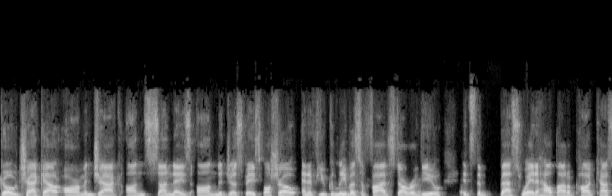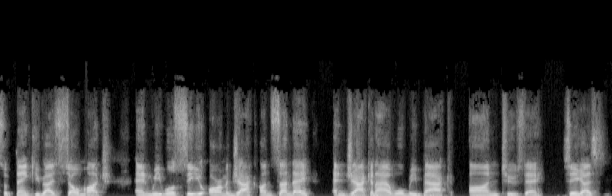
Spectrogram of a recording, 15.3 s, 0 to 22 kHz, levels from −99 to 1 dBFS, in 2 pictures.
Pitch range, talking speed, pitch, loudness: 110-130 Hz, 235 wpm, 120 Hz, -20 LUFS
